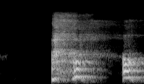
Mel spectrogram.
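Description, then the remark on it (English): A loud, breathy sneeze bursts out after a moment of silence, then a second shorter explosive burst follows right behind it. No one speaks. “Bless you.”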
